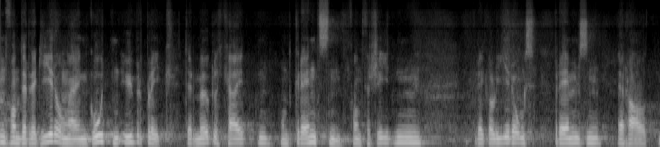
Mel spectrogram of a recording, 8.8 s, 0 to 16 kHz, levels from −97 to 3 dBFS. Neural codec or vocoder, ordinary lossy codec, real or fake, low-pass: autoencoder, 48 kHz, 128 numbers a frame, DAC-VAE, trained on Japanese speech; Opus, 32 kbps; fake; 14.4 kHz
